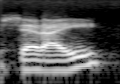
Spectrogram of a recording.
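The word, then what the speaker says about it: Sarahi: Sarai?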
